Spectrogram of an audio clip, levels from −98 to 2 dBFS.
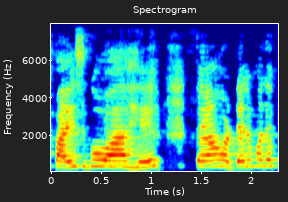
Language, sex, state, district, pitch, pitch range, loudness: Marathi, female, Goa, North and South Goa, 320 Hz, 310-335 Hz, -16 LUFS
